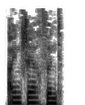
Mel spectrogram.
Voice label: "einschärfend", German; adjectives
